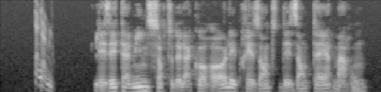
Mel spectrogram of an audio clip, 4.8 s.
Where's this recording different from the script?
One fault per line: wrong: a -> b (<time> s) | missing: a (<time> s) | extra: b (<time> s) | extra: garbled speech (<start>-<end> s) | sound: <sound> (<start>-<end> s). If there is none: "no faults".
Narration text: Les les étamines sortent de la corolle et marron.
sound: chirp (0.4-0.7 s)
missing: les (1.4 s)
extra: présentent des anthères (2.9 s)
